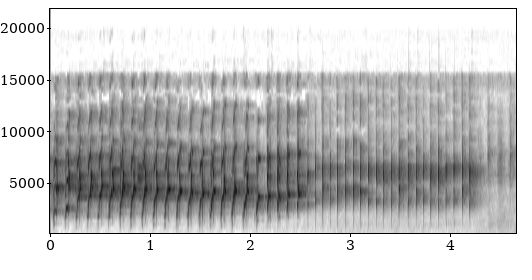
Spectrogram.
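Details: Vocal lovebird giving an ngekek trill, used as a lure to make other lovebirds answer: a long, fast, buzzy chatter of about three notes per second, high-pitched, steady and then fading at the end.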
